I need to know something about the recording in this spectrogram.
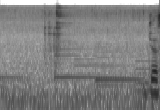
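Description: Soft background music with steady held notes over a faint sizzle from the pan of squid in masala, with a short click about two-thirds of a second in.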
